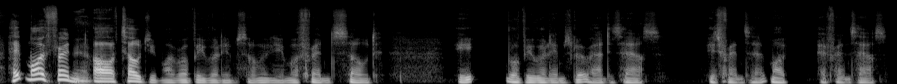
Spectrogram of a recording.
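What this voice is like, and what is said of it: Whispering. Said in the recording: “Why are you whispering?... Why am I whispering?”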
